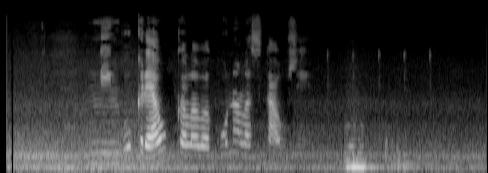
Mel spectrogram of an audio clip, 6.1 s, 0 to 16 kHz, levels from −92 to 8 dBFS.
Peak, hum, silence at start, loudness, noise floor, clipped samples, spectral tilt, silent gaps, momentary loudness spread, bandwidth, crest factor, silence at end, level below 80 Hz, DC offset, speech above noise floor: -2 dBFS; none; 0.05 s; -23 LUFS; -42 dBFS; under 0.1%; -6.5 dB/octave; none; 25 LU; 10 kHz; 22 dB; 0.05 s; -54 dBFS; under 0.1%; 21 dB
